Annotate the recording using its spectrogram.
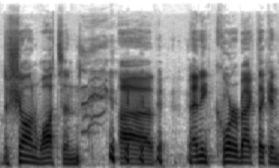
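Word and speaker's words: Deshaun Watson: do well this year but you do have desean watson which is gonna be a solid quarterback obviously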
